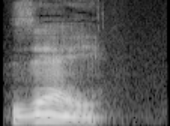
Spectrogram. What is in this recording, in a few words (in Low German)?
"sej", Platt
